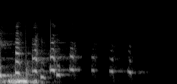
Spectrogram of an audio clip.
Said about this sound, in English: Ooh. that was the cat yeah sorry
